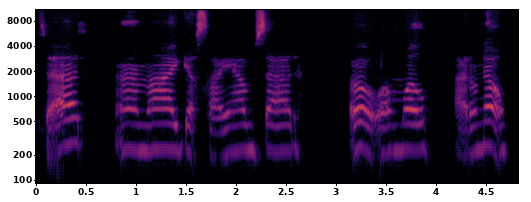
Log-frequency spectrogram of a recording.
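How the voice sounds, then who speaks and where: A woman's voice: fairly high pitch, little pitch movement. A woman playing a lonely, sad uncle in a live radio drama, hesitant and evasive. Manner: hesitant, halting.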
